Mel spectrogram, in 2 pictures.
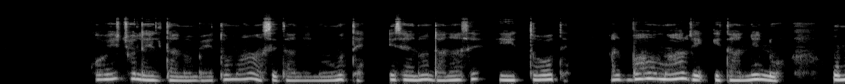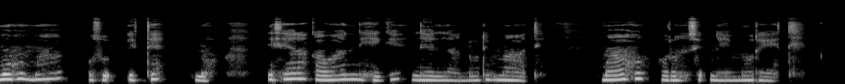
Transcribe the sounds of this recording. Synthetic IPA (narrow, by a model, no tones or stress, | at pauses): kʼɔwiːt͡ʃːɔle̞ːlt̪ɐnːɔbe̞ːt̪ːɔmaːɐsɪt̪ɐnːɪnuːt̪ɛ | ɪsɛnɔd̪ɐnɐsɛhiːt̪ːoːt̪ɛ | ɐlbɐhɔmaːɾɪkʼːɪt̪ɐnːɪnɔ | ʊmɔɦɔmaː | ʊsʊɗɪt̪ːɛ | nɔ | ɪseːɾɐkɐwaːnːɪhɪɡɛleːlːɐnːɔd̪ɪmaːt̪ɪ̥ | maːhɔhɔɾɔnsɪʔnemːɔɾe̞ːt̪ɪ̥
